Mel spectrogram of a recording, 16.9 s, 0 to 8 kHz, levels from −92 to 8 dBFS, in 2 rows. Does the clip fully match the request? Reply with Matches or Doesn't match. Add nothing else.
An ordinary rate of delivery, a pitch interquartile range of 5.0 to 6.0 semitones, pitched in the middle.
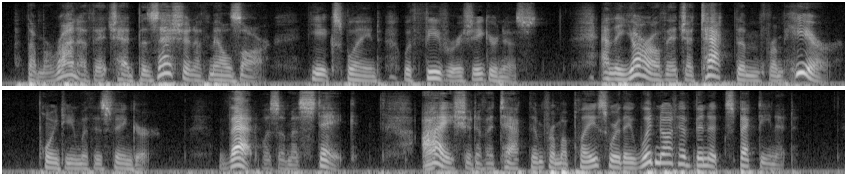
Matches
